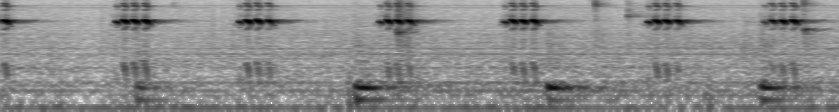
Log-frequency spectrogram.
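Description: Crickets chirping at night, a short pulsed high-pitched chirp repeating evenly about three times every two seconds.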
